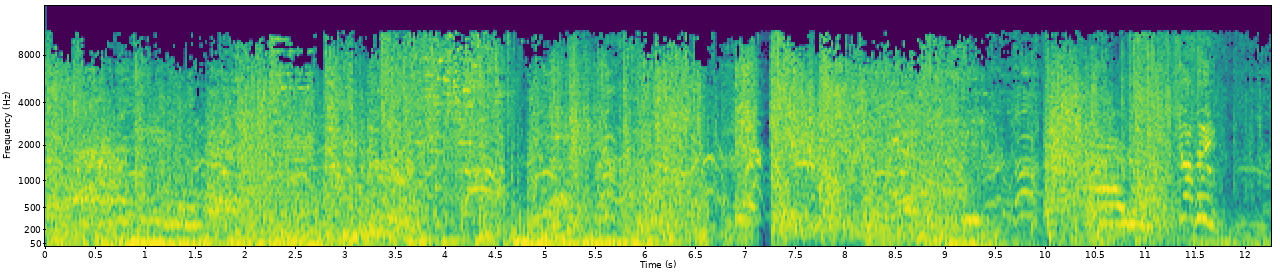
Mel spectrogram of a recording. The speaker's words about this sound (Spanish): La sombra vuelve a aparecer y embiste la puerta donde está Catherine.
